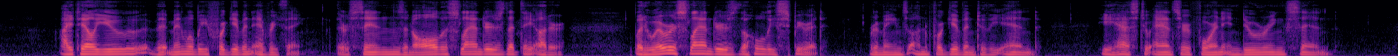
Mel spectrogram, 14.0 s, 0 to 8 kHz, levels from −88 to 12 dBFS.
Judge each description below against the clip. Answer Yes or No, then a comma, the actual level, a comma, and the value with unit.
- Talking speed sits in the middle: Yes, average, 170 wpm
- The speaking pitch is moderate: No, low, 115 Hz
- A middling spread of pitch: No, narrow, 2.2 semitones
